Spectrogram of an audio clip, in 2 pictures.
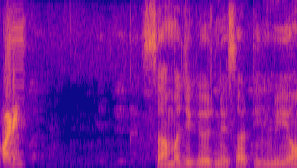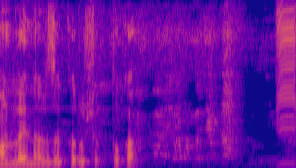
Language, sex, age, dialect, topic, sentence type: Marathi, male, 25-30, Standard Marathi, banking, question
